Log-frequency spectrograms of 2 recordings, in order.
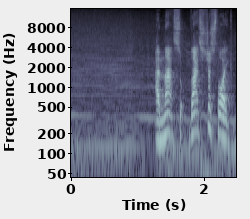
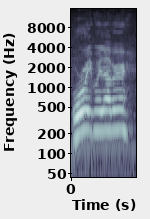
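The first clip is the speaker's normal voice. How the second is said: broad Cornish greeting, louder and higher; hearty Cornish dialect impression, pitched up; Cornish accent; 8 semitones higher, 7 dB louder than usual. Shown as a demonstration. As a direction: put on a thick West Country Cornish accent. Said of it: "I'm from Cornwall, which has its own accent".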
